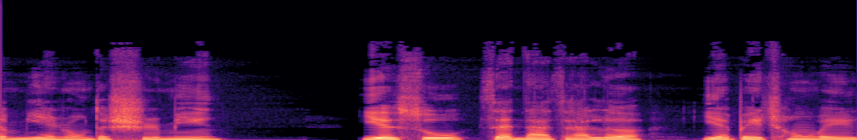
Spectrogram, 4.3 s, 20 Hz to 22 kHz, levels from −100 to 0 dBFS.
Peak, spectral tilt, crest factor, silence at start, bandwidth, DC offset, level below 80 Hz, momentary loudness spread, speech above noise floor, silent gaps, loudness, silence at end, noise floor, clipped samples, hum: -2 dBFS; -6.5 dB/octave; 18 dB; 0 s; 13.5 kHz; under 0.1%; -52 dBFS; 6 LU; 51 dB; none; -20 LUFS; 0 s; -70 dBFS; under 0.1%; none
